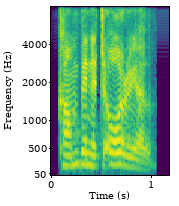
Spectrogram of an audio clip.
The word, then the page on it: combinatorial: Indian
